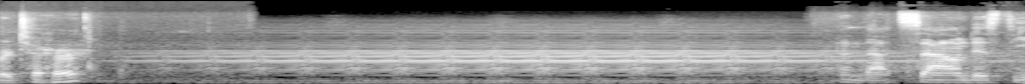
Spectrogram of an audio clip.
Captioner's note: MRI machine whirring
